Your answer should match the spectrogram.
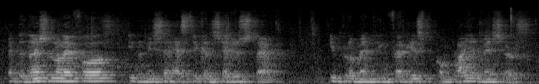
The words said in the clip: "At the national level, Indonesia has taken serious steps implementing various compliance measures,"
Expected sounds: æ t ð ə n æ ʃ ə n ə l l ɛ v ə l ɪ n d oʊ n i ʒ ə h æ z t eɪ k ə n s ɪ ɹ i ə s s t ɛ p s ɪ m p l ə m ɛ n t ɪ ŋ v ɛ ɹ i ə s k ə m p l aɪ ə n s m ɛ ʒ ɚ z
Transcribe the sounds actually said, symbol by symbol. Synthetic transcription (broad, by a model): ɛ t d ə n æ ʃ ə n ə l l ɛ f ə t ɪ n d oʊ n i s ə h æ s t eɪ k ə n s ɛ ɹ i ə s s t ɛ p ɪ m p l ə m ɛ n t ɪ ŋ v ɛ ɹ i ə s k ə m p l aɪ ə n m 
